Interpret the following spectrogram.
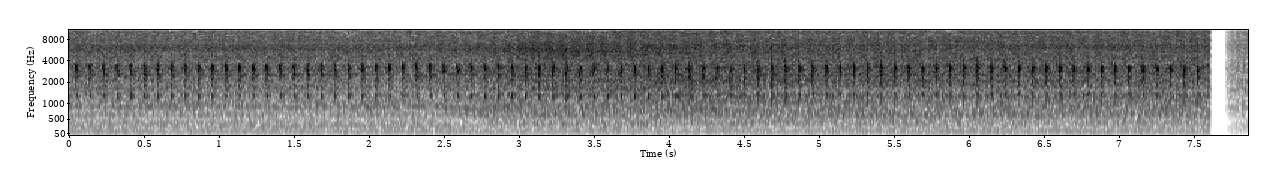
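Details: Honda Accord 6 (CF3, F18 engine) at warm idle: sharp, even ticking knock about 3.7 per second; persistent internal engine knock.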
